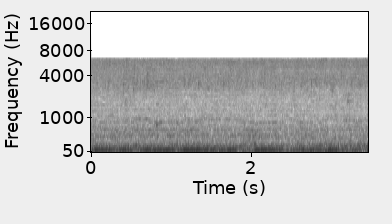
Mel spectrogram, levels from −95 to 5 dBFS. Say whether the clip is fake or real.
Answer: real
